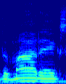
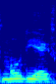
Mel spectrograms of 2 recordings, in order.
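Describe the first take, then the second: First: The name is said as two parts, Mod X. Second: The name is said as three parts, Mod D X. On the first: The speaker calls it right. "Mod X just sounds better to me" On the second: The speaker calls it wrong. "Mod D X seems like you're doing too much"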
